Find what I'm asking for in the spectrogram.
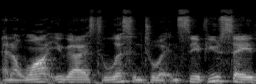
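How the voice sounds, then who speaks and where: Over music in the background, a man at medium pitch speaks at a fairly quick pace. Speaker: YouTuber reviewing a movie trailer. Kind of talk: casual commentary video. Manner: fast.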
